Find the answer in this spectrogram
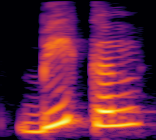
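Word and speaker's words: vehicle: Sorry व्हीकल ये हमारा right है। इसमें एच साइलेंट है।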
